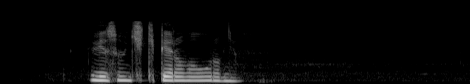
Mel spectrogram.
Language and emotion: Russian, neutral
